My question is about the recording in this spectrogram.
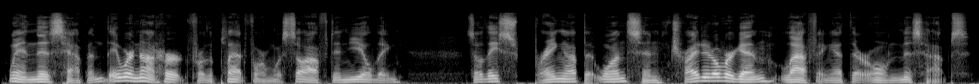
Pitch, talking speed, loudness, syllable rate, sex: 110 Hz, 185 wpm, -19 LUFS, 4.4 syllables/s, male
